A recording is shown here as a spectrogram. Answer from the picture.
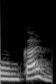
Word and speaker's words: ओम: एक ओमकार 10 सेकंड का होता है। ओम जो है वो 3 अक्षरों से बना है, अ, उ और म।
